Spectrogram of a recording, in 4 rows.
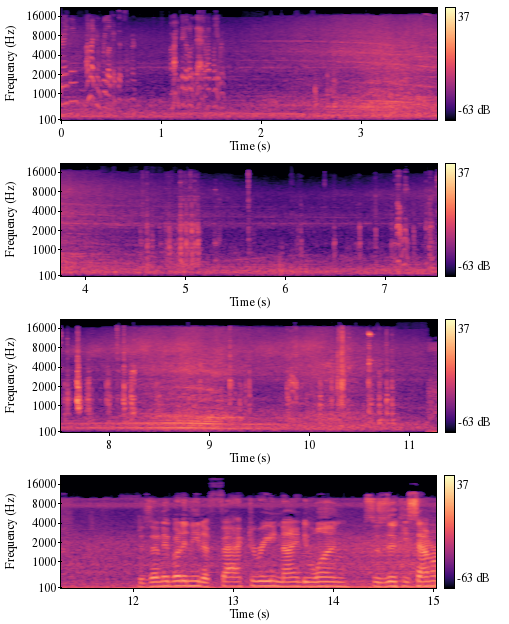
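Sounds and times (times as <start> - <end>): highway traffic passing: 0.0 - 15.0
parts handling clicks and knocks: 4.5 - 11.0.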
